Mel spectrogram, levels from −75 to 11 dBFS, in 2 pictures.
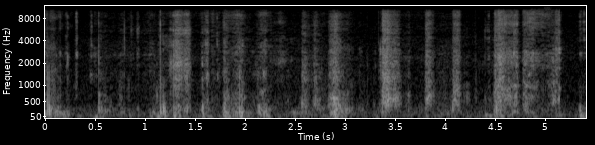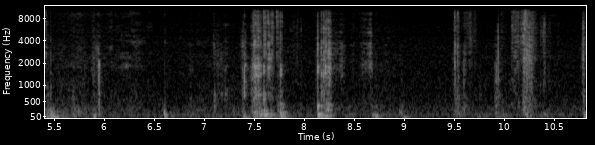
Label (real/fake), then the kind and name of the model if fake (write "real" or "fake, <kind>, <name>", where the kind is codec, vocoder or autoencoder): real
